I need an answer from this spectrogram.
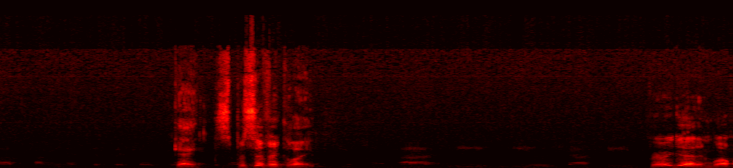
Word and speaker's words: Liu Shaoqi: Liu Shaoqi. Very good, and well pronounced too.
